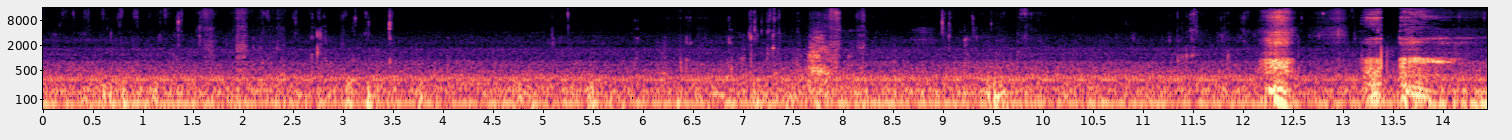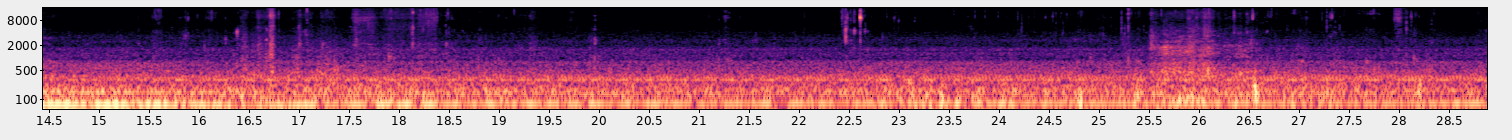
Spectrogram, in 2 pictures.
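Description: Close-up mouth sounds of a person biting and chewing pepperoni pizza dipped in white dressing, over a steady low hum. Two short, louder thumps come a little under halfway through.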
